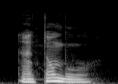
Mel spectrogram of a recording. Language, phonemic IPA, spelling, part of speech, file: French, /tɑ̃.buʁ/, tambour, noun, Fr-tambour.ogg
- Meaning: 1. drum (instrument) 2. tambour (sports / real tennis) 3. revolving door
